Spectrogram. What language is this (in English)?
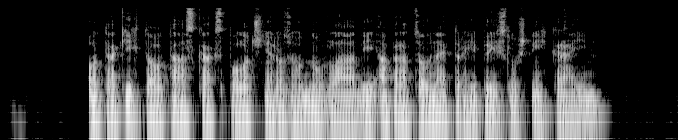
Slovak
